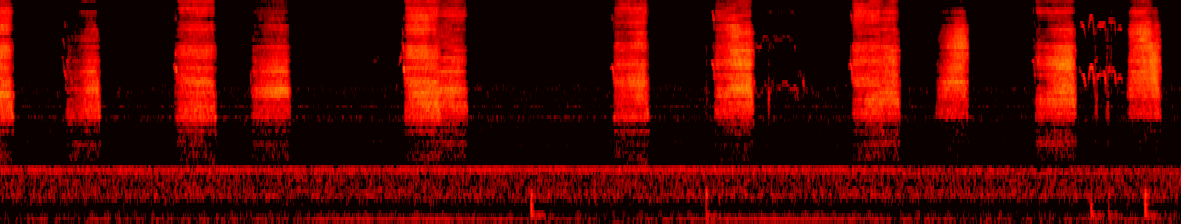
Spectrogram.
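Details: Wild barn owl nest box where a male delivers a rat with the female absent: a run of rasping, noisy hiss bursts, roughly one per second, alongside soft twittering notes and occasional small clicks over a constant low hum.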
